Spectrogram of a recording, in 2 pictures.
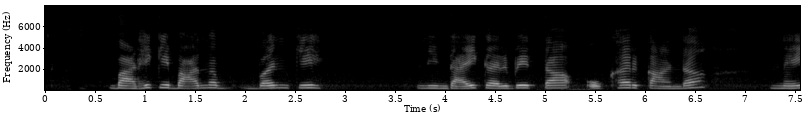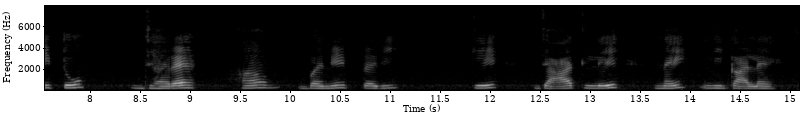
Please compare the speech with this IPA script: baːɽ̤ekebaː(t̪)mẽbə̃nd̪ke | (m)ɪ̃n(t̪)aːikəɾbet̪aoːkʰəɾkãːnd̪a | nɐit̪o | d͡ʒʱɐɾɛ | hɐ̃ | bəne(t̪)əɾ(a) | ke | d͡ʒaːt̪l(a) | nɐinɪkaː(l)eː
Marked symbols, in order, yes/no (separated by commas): no, no, no, yes, no, no, yes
